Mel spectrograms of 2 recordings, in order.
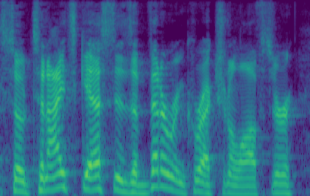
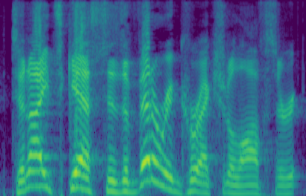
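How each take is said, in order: First: It is said in his normal speaking voice. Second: It is said in a put-on radio announcer voice.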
